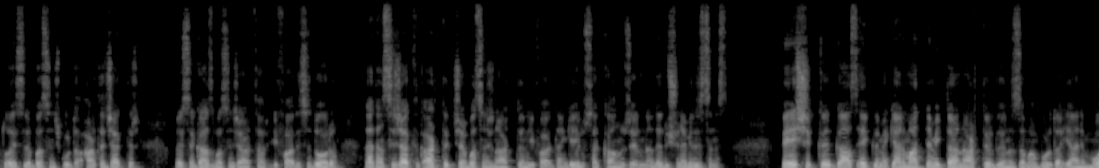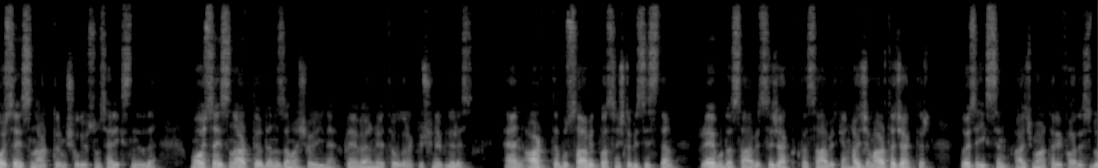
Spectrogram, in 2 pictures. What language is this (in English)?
Turkish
